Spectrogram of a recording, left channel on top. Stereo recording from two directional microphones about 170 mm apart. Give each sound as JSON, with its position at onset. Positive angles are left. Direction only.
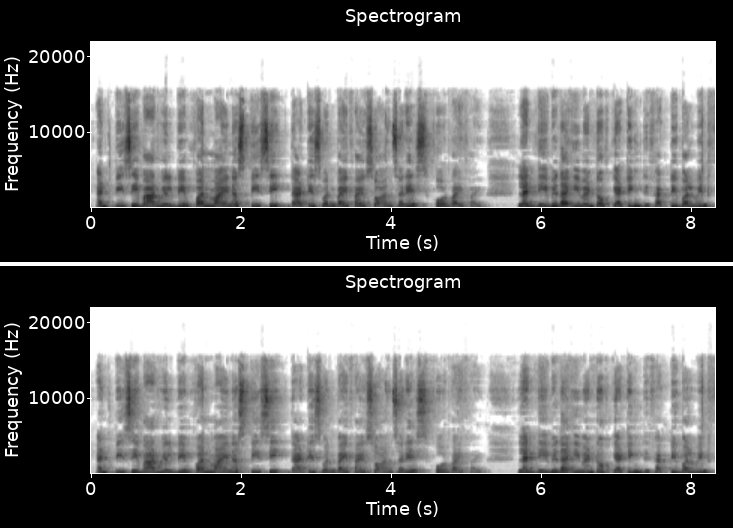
{"t": 0.0, "sound": "a woman's voice", "side_deg": 20}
